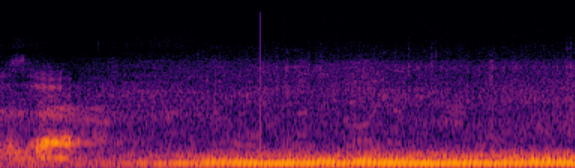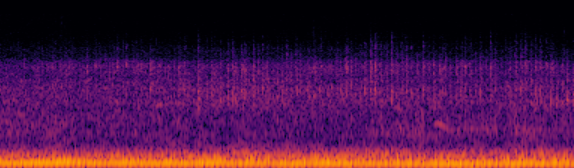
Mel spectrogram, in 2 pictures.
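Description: Tank engines rumble and clatter as tanks drive over dirt.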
